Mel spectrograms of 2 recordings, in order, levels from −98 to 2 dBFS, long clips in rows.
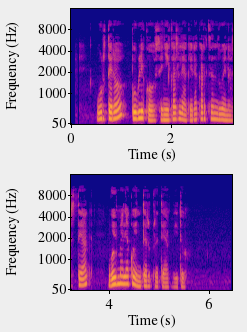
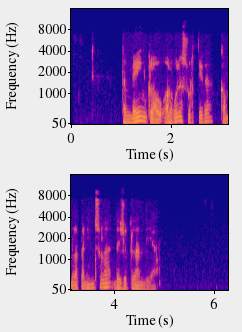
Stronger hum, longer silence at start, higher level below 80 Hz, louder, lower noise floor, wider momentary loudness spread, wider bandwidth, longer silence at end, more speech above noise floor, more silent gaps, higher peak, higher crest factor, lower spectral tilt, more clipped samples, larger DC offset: neither; about the same, 0.5 s vs 0.4 s; second, -74 dBFS vs -48 dBFS; first, -25 LUFS vs -28 LUFS; second, -67 dBFS vs -78 dBFS; second, 14 LU vs 21 LU; about the same, 10.5 kHz vs 9.8 kHz; second, 0.95 s vs 1.4 s; second, 42 dB vs 50 dB; neither; about the same, -8 dBFS vs -8 dBFS; about the same, 18 dB vs 22 dB; first, -7 dB/octave vs -5.5 dB/octave; neither; neither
